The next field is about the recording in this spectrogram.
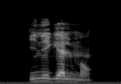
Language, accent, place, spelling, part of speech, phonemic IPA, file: French, France, Lyon, inégalement, adverb, /i.ne.ɡal.mɑ̃/, LL-Q150 (fra)-inégalement.wav
- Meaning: unequally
